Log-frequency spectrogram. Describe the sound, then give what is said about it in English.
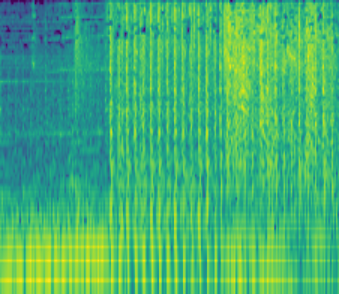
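Rapid automatic fire from a huge bipod-mounted machine gun raking a house with bullets: a loud, sustained burst of many fast, evenly spaced shots that begins after a brief low rumble. “the last soldier fetches a huge bipod-mounted machine gun from an SUV and starts raking the house with bullets.”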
